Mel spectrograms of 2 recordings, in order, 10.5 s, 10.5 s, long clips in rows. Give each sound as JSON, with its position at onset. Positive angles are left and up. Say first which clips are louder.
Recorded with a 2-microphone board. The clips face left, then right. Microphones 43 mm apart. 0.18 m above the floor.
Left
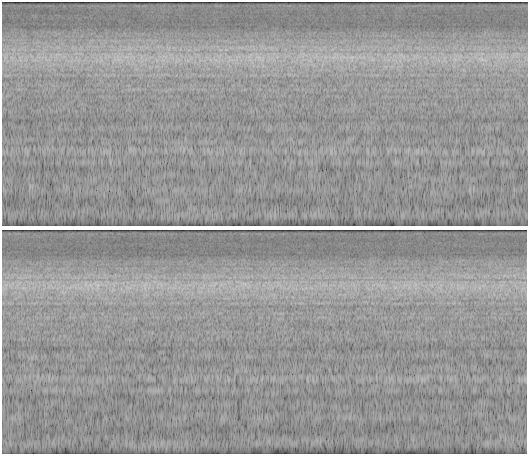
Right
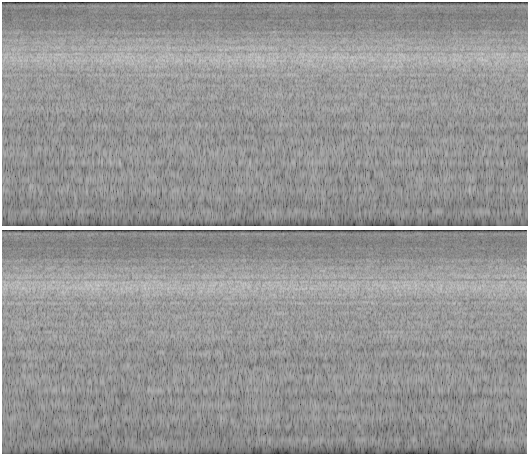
{"t": 0.0, "sound": "running water", "louder": "even", "side_deg": -10, "distance_m": 1.7}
